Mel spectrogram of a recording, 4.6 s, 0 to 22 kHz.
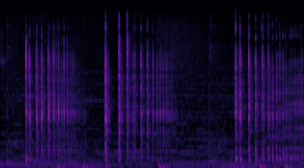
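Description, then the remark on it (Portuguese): Dice, including a four-sided D4, are rolled in a tabletop role-playing game, clattering across a hard surface in three quick bursts, each a rapid series of sharp, bright clicks that tumble and fade, with no talking over them. “A Vel tem um D4 mais 2, rolou 5.”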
